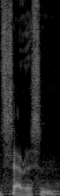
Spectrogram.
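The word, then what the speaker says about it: sericin: One of them a very important one is called sarasin. Now you spell that s e r i c i n.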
